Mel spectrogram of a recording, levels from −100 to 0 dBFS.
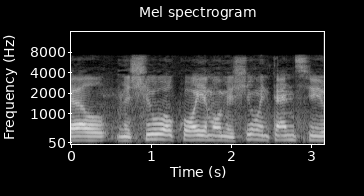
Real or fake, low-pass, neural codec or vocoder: fake; 7.2 kHz; codec, 16 kHz, 4 kbps, FreqCodec, larger model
